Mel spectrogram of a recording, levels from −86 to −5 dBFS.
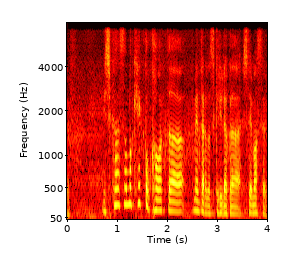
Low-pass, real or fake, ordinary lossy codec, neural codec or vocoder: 7.2 kHz; fake; none; codec, 16 kHz in and 24 kHz out, 0.9 kbps, LongCat-Audio-Codec, fine tuned four codebook decoder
